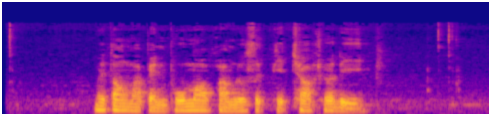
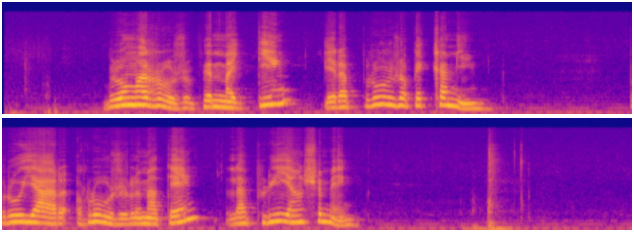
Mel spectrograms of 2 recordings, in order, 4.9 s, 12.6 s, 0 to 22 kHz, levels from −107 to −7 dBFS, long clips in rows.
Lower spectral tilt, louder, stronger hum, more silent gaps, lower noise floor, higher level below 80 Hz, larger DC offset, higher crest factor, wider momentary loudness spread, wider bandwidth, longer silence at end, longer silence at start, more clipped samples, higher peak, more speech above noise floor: first, -8 dB/octave vs -5 dB/octave; about the same, -26 LUFS vs -27 LUFS; neither; neither; first, -63 dBFS vs -59 dBFS; first, -44 dBFS vs -54 dBFS; neither; about the same, 20 dB vs 20 dB; second, 5 LU vs 16 LU; second, 11.5 kHz vs 16 kHz; about the same, 1.25 s vs 1.2 s; first, 0.9 s vs 0.1 s; neither; about the same, -6 dBFS vs -8 dBFS; first, 38 dB vs 33 dB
